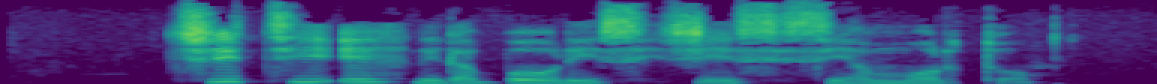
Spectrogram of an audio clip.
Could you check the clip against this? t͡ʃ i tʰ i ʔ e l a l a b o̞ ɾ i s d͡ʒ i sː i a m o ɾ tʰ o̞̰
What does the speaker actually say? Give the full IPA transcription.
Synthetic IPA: t͡ʃ i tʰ i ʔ e l i l a b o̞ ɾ i s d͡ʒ i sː i a m o ɾ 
